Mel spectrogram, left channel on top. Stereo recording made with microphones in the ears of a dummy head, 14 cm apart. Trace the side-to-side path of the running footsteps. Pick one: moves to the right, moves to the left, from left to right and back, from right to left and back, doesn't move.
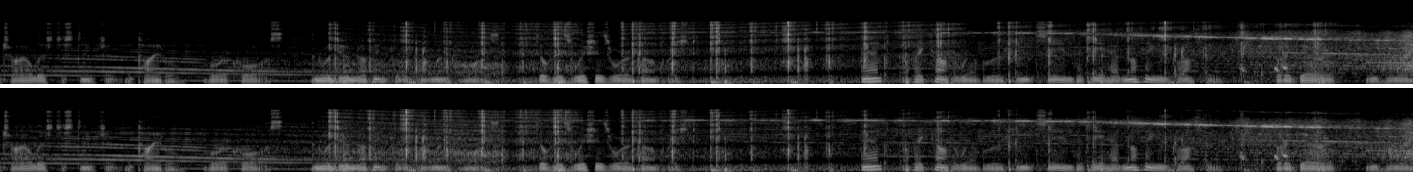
moves to the left.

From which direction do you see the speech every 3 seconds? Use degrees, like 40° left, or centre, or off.
20° right, 10° right, centre, centre, 20° right.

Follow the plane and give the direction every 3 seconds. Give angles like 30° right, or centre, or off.
60° right, 50° right, 50° right, 30° right, centre.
